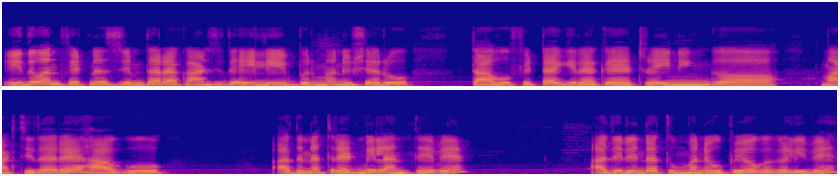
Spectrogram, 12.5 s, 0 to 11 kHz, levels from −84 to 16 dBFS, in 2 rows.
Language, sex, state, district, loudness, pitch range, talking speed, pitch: Kannada, female, Karnataka, Bellary, -18 LUFS, 225-255 Hz, 115 wpm, 240 Hz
